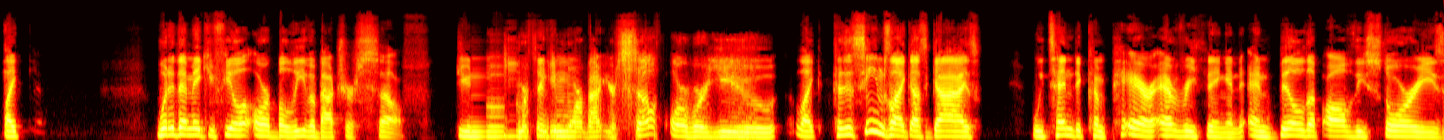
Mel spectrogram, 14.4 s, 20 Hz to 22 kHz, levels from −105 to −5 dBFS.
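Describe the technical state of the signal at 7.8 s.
A call bitrate drop runs from 4.88 to 7.87 s, so 7.8 s sits at its tail. The encoder was starved of bits, consistent with a fall from around 64 to 9 kbps. The top end narrows from 20 kHz to 8 kHz, and the speech sounds coarse, watery and muffled.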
